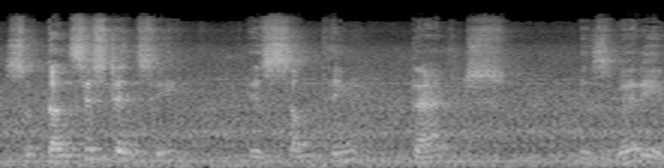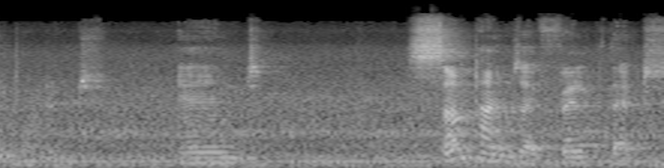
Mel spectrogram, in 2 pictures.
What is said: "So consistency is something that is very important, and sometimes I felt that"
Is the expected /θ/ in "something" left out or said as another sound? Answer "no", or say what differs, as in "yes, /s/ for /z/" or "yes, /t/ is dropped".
yes, /t/ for /θ/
